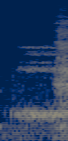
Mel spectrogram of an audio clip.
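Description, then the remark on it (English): A Darth Vader novelty bottle opener plays a brief mechanical breathing sound as a beer is cracked open, a steady electronic tone that swells into a loud, hissing rasp, fairly quiet and alone with no talking. “Sorry, I don't know if you can hear my Darth Vader um, bottle opener in the background.”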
